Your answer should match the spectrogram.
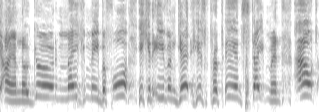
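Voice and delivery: slow, drawn-out, mounting declamation; impassioned preaching. Acted. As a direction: stretch the interrupted plea for suspense. Preacher builds to the interrupted confession.

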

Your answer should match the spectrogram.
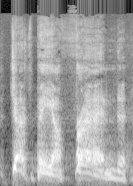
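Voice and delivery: slow, high, loud mock demand; imitated scream. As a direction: stretch out the furious girlfriend's yell. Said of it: "are fucking screaming at each other".

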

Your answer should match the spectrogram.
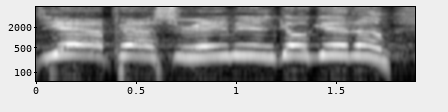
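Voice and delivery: high, loud acted cheering; fired-up amen. Front-row member cheering on his pastor, all fired up. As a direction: shout encouragement like an overeager congregant. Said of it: "he's all fired up".

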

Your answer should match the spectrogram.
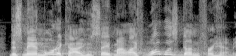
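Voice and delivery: the king jolts awake, shocked; sudden realization, voice climbing; startled king. Acted. King suddenly remembers his rescuer.

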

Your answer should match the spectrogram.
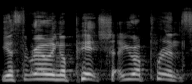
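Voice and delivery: high, loud, stretched mock-British; bad British accent. Fans correcting the confused prince, hammed-up British accent. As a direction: correct him in a hammy British voice. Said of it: "And that's my British".

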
